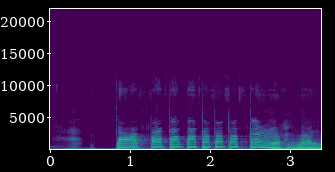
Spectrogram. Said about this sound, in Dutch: Kijk, wat ik hoor dus... ik hoor meer een wauw effect. Steven hoort meer, een, een, een wauw-wauw-pedaal. effect Ja, en ik, ik heb die idee dat ik meer de snaren hoor.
